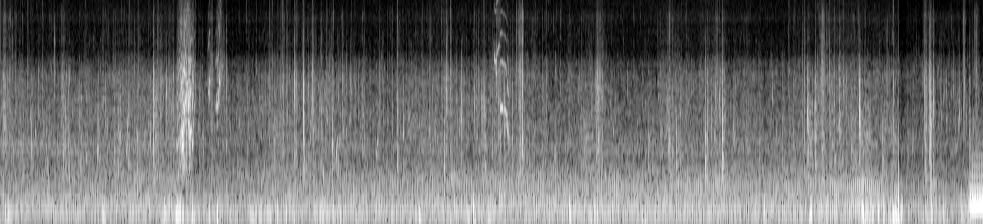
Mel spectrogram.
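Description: Wind on the microphone and water lapping at a small wooden boat while a three-ply nylon shrimp net is hauled in by hand over the gunwale, with scattered rustles and light knocks. There is a faint steady low hum underneath and a brief louder noise about three seconds in.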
